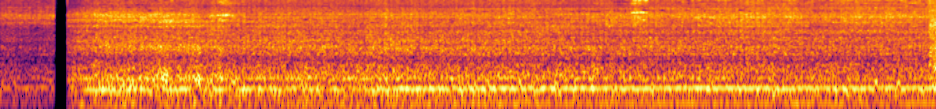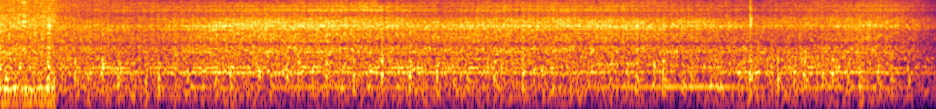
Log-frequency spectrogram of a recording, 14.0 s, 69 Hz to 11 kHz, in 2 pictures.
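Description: Diesel engines of large crawler bulldozers running at work, first a Shantui SD90C5 with a steady low drone, then, about seven seconds in, a Liebherr PR 776 with a higher hum.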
